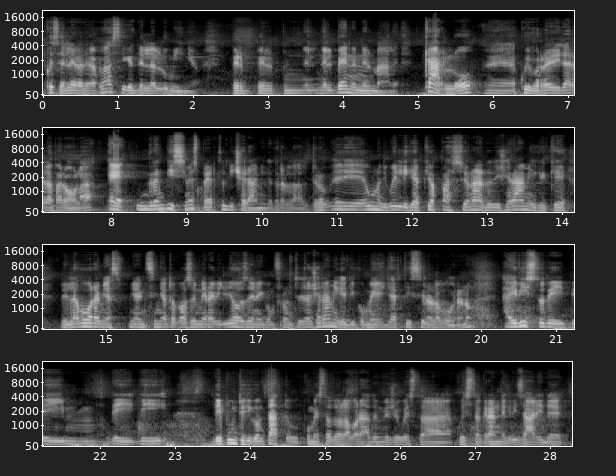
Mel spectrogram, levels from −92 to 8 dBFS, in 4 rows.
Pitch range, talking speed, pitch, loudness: 115-140 Hz, 170 wpm, 125 Hz, -22 LUFS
